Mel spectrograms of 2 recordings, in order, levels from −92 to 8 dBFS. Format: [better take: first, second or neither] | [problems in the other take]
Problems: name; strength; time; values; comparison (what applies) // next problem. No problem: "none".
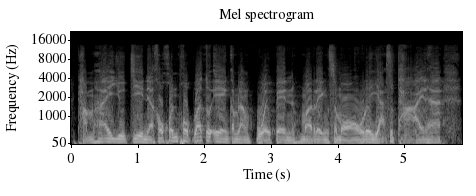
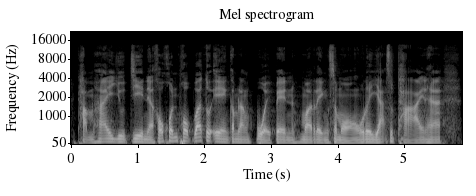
second | distortion; heavy; 5 dB below the speech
